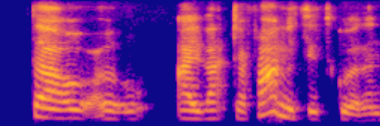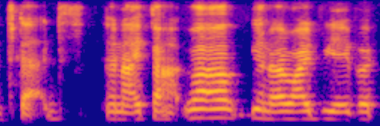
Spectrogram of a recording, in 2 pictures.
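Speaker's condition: Profound deafness; profound deafness since age two from meningitis, about 90% hearing lost, vestibular loss, relearned walking; communicates with speech and lip reading, masked speakers add difficulty; relearned speaking and lip reading after childhood deafness

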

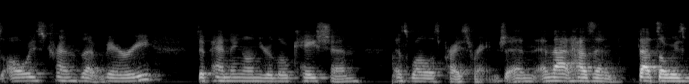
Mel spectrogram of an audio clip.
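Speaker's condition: No condition

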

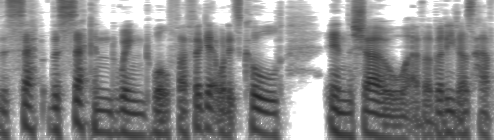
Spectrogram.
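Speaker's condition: No condition

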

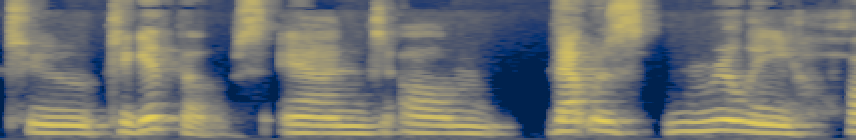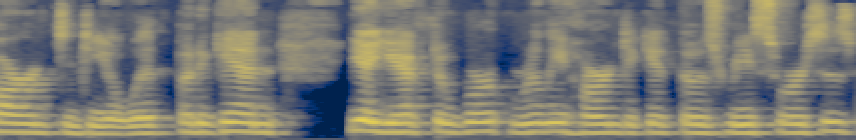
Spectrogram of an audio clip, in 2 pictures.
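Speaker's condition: Cleft lip and palate; congenital, surgeries from birth to age 5 including ears, first reconstructive surgery at 17, mouthpiece before; spoke funny and whistled before reconstruction at 17

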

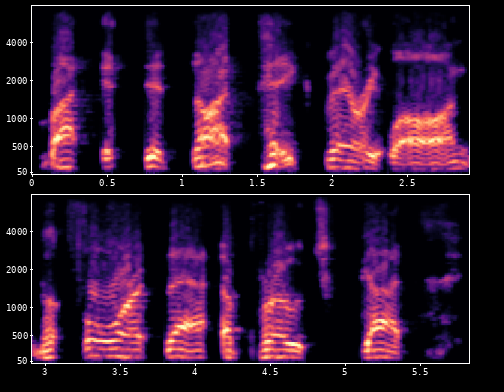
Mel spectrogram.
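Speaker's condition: Spasmodic dysphonia; voice difference audible to listeners

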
